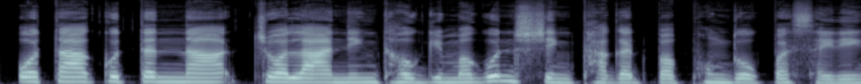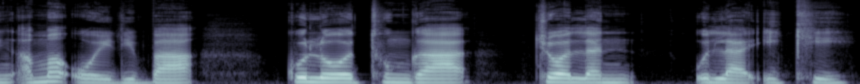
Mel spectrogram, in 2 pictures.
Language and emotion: Manipuri, neutral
